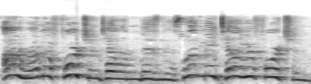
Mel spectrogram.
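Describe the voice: A man puts on a character voice with an extremely high pitch. He talks at a fairly quick pace.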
